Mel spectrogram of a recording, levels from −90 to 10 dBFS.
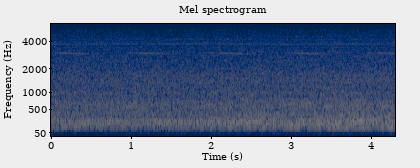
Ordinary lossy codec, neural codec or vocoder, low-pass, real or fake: MP3, 32 kbps; none; 5.4 kHz; real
